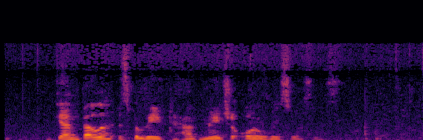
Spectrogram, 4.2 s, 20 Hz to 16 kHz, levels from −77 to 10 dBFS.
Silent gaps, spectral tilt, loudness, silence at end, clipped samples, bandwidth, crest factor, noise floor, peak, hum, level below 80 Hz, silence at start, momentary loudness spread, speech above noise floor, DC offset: none; -5 dB/octave; -24 LUFS; 0.45 s; under 0.1%; 11.5 kHz; 20 dB; -50 dBFS; -6 dBFS; none; -58 dBFS; 0.05 s; 21 LU; 26 dB; under 0.1%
